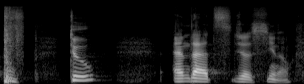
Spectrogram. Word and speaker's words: PBKDF2: Easy to remember, you just pronounce it like poof, two, and that's just, you know.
